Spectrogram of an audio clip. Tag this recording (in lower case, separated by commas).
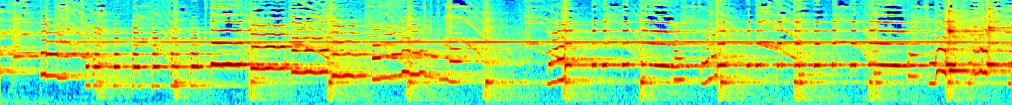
music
